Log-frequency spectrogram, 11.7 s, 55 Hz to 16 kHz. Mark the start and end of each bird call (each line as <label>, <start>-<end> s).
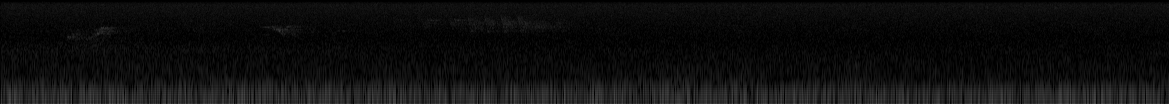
Great Crested Flycatcher (Myiarchus crinitus), 0.6-1.4 s
Yellow-throated Vireo (Vireo flavifrons), 2.5-3.2 s
Northern Waterthrush (Parkesia noveboracensis), 4.0-5.8 s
